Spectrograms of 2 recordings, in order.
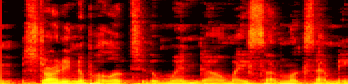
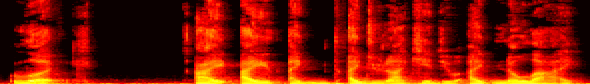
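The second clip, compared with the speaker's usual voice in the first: normal talking voice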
